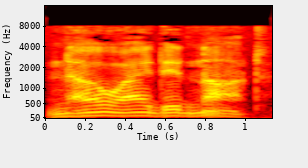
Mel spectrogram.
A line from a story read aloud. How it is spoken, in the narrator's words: Andy answered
